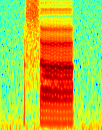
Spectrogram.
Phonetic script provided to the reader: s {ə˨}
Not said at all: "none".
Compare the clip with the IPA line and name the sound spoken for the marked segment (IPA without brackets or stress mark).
a˨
